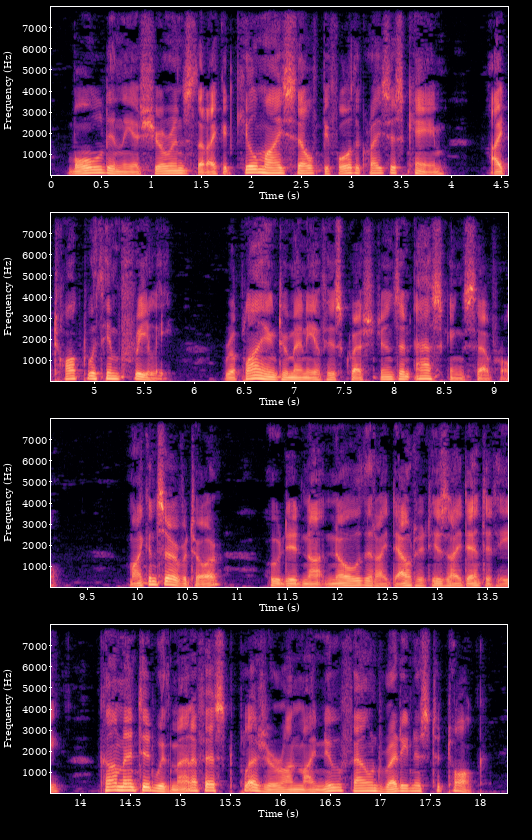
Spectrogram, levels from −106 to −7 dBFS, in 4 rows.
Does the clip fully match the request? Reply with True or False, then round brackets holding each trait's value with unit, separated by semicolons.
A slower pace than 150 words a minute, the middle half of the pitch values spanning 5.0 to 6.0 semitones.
False (160 wpm; 5.5 semitones)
